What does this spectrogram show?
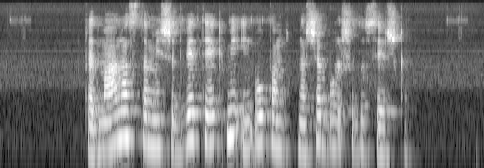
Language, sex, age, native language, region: Slovenian, female, 30-49, Slovenian, Southeast Slovenia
